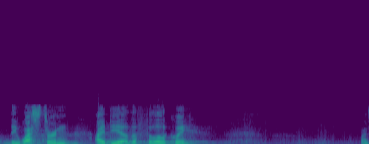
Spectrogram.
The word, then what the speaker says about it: filioque: a defense of the Western idea of the filioque. Am I saying that right? Yeah, filioque, yes.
